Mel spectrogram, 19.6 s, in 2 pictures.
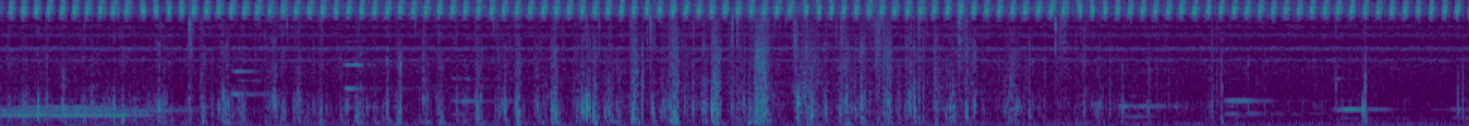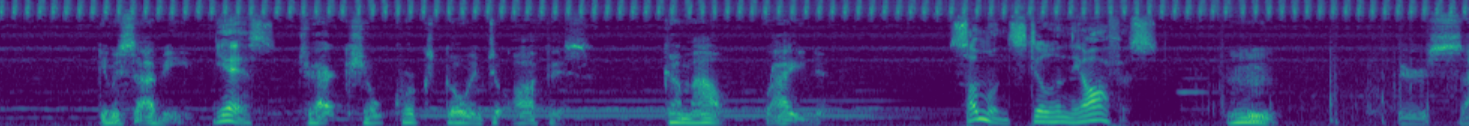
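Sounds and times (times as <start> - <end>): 
horse hooves clip-clopping: 0.0 - 9.9, 17.9 - 19.3
speech: 10.5 - 15.4, 16.1 - 18.4, 19.2 - 19.5.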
